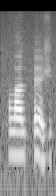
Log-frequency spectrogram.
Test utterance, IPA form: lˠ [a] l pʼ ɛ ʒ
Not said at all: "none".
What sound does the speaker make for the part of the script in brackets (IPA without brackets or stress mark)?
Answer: a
